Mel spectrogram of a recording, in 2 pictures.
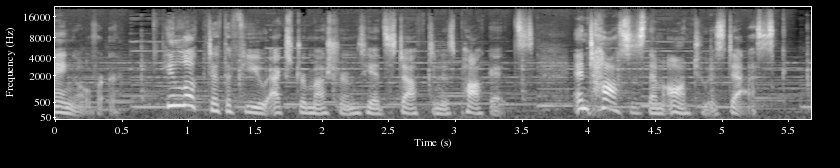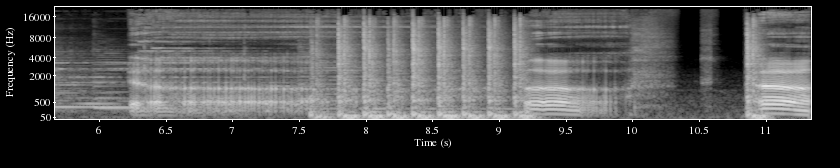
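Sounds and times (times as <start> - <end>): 
speech: 0.0 - 7.8, 9.2 - 10.1, 11.0 - 11.3
man groaning and grunting: 6.2 - 8.1, 9.2 - 10.3, 10.9 - 11.3
heavy knocks pounding on a door: 7.6 - 9.4.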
